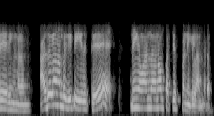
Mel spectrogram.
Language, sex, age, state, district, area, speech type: Tamil, female, 18-30, Tamil Nadu, Tenkasi, urban, conversation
